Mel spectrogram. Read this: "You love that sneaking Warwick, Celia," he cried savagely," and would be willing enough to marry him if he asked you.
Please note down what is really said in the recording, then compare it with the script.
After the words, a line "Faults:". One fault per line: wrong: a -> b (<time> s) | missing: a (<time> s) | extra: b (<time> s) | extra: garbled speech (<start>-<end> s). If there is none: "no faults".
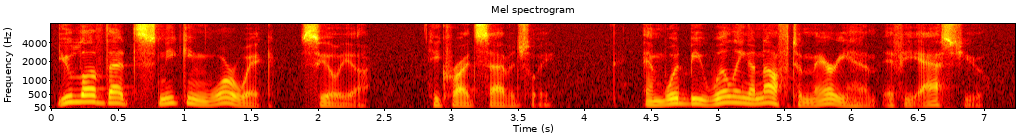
"You love that sneaking Warwick, Celia," he cried savagely," and would be willing enough to marry him if he asked you.
Faults:
no faults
